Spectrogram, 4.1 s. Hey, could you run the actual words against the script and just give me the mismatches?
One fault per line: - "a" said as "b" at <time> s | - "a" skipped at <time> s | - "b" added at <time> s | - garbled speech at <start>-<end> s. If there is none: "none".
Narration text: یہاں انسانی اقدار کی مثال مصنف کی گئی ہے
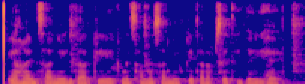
- "ایک" added at 1.4 s
- "طرف سے دی" added at 2.6 s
